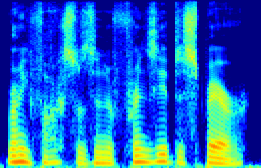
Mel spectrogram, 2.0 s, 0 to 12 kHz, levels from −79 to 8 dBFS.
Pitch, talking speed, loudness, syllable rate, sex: 115 Hz, 245 wpm, -19 LUFS, 6.0 syllables/s, male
